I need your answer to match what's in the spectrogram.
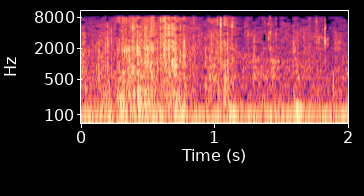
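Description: Crunchy food being bitten and chewed, a dense run of dry, crackling crunches that keeps going for about two seconds at a moderate level, with no one talking.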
